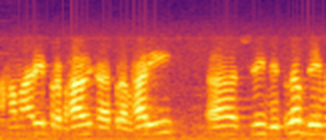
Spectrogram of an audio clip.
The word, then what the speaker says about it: बिप्लब देब: आप बार बार विप्लव देव कह रहे हैं, विप्लव है वह छोटी की मात्रा आधा प को पूरा बोला नहीं जाना चाहिए, विप्लव देव।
